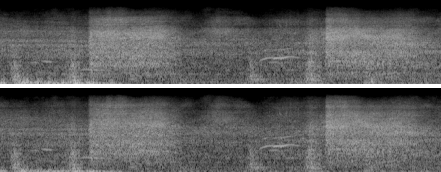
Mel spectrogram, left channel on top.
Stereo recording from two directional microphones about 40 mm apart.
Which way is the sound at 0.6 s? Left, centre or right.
Right.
